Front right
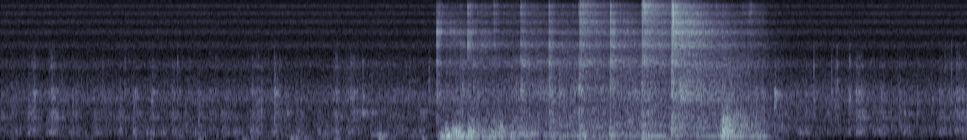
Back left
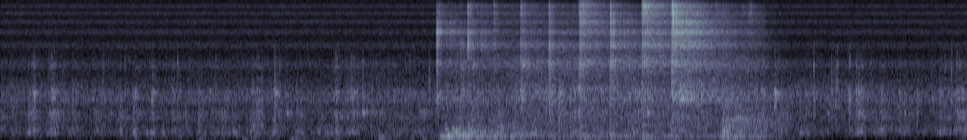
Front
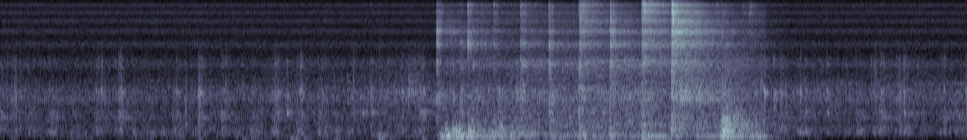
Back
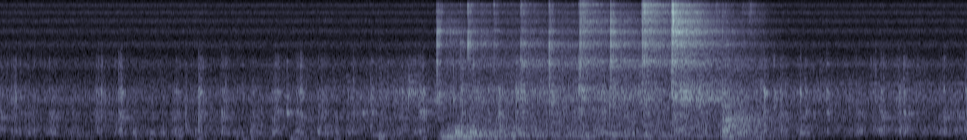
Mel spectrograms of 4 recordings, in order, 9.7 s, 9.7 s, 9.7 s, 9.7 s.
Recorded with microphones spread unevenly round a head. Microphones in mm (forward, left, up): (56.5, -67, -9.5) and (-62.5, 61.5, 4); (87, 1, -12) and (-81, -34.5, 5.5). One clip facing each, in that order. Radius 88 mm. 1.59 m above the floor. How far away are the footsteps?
About 4 m.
